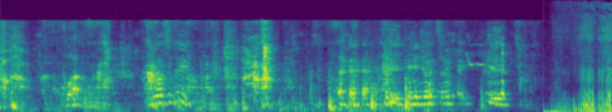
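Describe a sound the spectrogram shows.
A small dog whines and yelps.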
